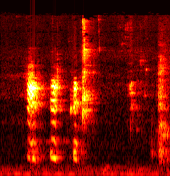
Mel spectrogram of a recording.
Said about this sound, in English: And now I need to take a drink of water after that.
